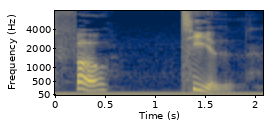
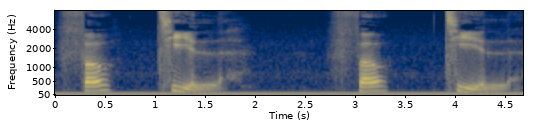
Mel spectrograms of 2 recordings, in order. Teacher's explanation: You can use inversion, which means you switch the 2 words. But because faut now comes before il, the T sound is going to turn on because il starts with the vowel. So it would be pronounced faut-il.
